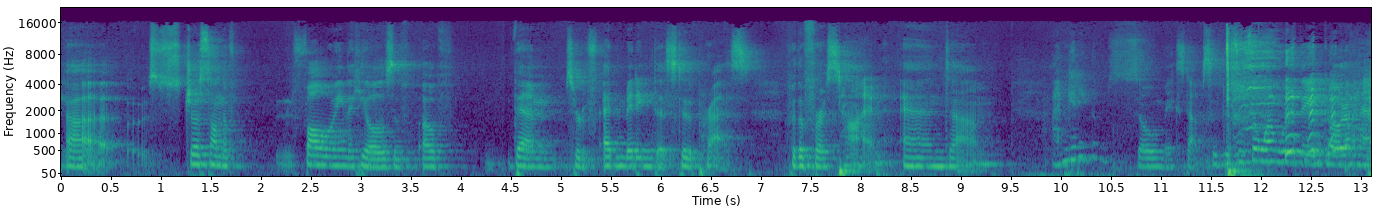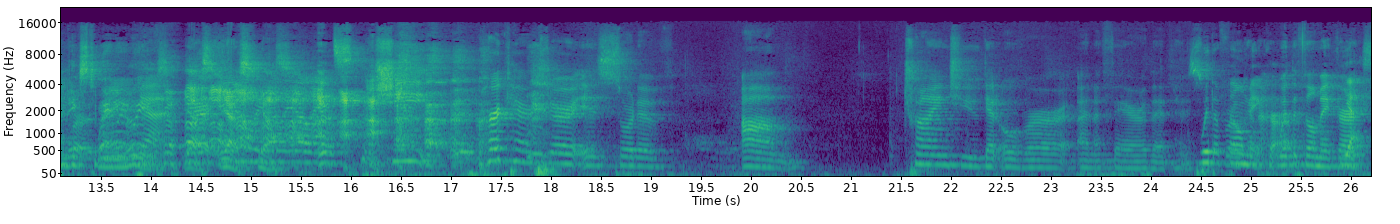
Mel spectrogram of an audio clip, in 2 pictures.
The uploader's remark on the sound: NYFF 2017 Live Roundtable. At the conclusion of the 55th New York Film Festival, Film Comment gathered together a panel of contributors and critics for one final live roundtable.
